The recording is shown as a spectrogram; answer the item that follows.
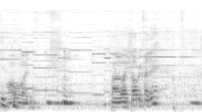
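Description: People talking in a small room, with a faint high-pitched electronic beeping tune of short notes playing underneath.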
